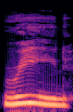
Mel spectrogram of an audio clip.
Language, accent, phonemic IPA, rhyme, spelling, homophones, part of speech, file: English, US, /ɹid/, -iːd, read, reed / rede, verb / noun, En-us-read.ogg
- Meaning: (verb) To look at and interpret letters or other information that is written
